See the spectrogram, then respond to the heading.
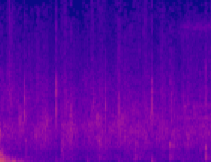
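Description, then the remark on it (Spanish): Steady applause from the audience at a special live concert for Radio en Vivo, recorded as part of the concert. A dense wash of many hands clapping at an even level throughout, with a few sharper individual claps standing out and no voices. “Y con este aplauso que también se está grabando como parte de este concierto muy especial, les queremos nada más dar pie para continuar con la música,”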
